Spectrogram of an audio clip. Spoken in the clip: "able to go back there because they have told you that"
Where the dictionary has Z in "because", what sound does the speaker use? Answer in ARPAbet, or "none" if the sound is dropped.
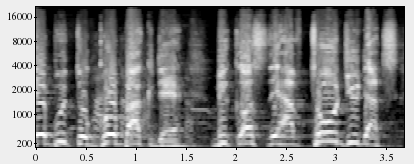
S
